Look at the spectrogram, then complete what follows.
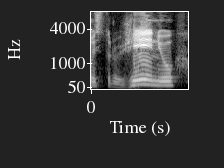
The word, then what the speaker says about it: estrogênio: Alguns falam estrogênio, outros falam estrógeno. Na verdade, tanto estrogênio quanto estrógeno tá correto. As duas pronúncias estão corretas.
